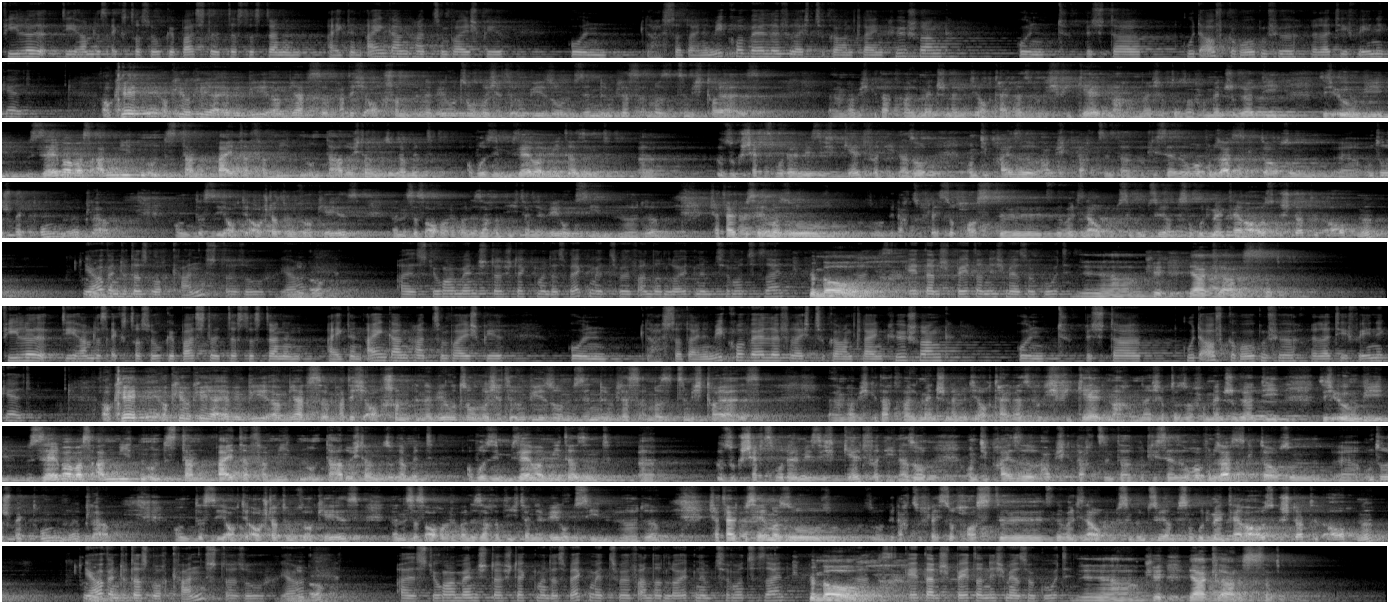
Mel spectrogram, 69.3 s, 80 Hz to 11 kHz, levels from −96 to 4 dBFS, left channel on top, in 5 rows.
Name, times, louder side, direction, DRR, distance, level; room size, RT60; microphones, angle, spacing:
voice 1, 0.0-3.0 3.3-5.0 5.7-6.1 6.4-9.5 10.2-11.4 11.8-14.1 56.2-58.8 59.4-63.5 63.9-66.1, right 2 dB, 35° right, 9 dB, 0.9 m, -37 dB
voice 2, 14.6-27.7 27.9-31.9 32.4-33.7 34.1-34.3 34.9-55.3 56.3-56.4 58.3-58.7 63.5-64.5 66.1-68.2, right 2 dB, 70° right, 2 dB, 1.5 m, -29 dB
22.0 x 20.5 x 9.1 m, 2.1 s
head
